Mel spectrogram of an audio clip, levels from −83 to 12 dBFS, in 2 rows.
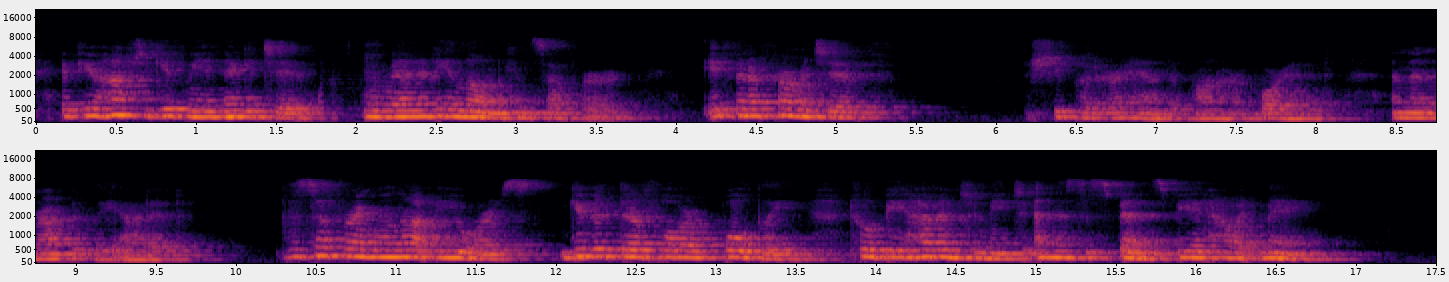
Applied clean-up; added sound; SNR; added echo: neural separator model SepFormer DNS4.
